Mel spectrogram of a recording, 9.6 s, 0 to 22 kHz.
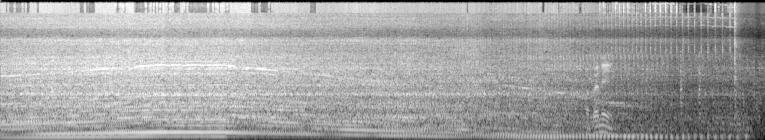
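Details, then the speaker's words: Honda Vario 150 scooter with a complaint of dying when throttled on morning cold start; fuel pump tested good at about 40 on the gauge; smooth revs climbing and falling evenly, steady idle, no misfire; normal. "Dan bila mesin kita nyalakan, motor ini tidak ada permasalahan, normal-normal saja."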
